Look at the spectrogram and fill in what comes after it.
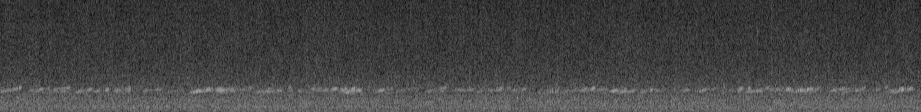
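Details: In a pristine forest by a river, frogs keep up a steady stream of high, rapid trill bursts, one after another with short gaps. Strong rushing water fills the background throughout.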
